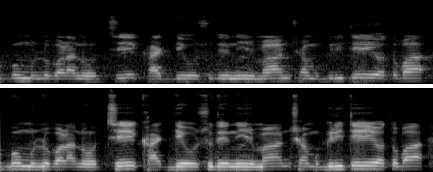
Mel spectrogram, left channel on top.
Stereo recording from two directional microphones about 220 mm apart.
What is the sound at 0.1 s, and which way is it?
A man's voice, 35° right (ahead or behind).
